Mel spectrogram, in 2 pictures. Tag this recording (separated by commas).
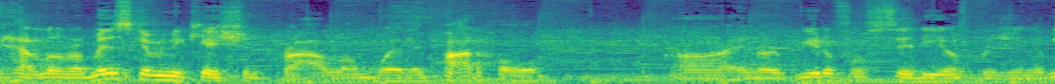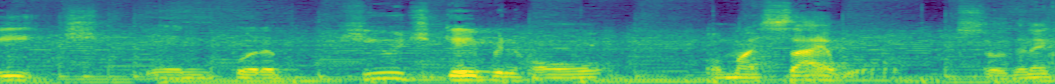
Speech, Music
